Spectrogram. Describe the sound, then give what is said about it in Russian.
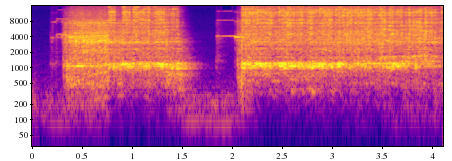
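A scissors sharpening machine is switched on with a pair of scissors held at a sharpening angle against its flat surface. It runs with a loud, steady, high-pitched mechanical whir and grind in two long bursts separated by a short pause, with no talking. “Располагаем под этим углом, вот на этой плоскости, включаем.”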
